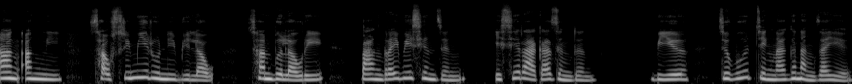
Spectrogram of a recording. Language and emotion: Bodo, sad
